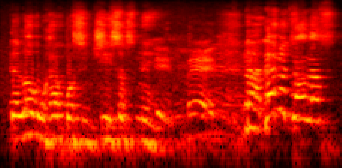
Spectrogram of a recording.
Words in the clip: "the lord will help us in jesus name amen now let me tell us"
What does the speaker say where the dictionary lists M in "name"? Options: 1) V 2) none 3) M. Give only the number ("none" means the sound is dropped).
2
